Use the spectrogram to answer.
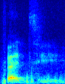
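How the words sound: The t is a clear, crisp t sound. "o dublador do Zeus é britânico"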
